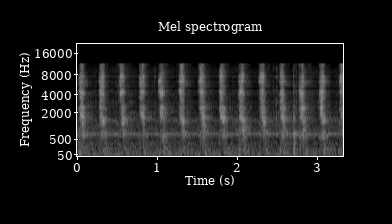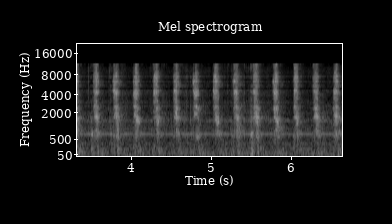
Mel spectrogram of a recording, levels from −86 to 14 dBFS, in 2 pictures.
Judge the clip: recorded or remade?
remade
